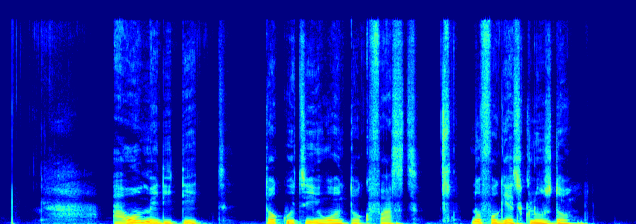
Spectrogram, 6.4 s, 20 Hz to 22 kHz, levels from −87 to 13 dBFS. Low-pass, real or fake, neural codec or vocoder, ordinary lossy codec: none; real; none; none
